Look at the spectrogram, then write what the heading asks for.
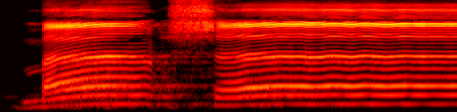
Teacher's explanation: হরফে মাদের পরে হামজা একই শব্দের মধ্যে আসছে মধ্যে মুত্তাসিল চার আলিফ টেনে পড়তে হবে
